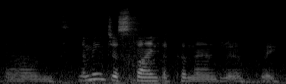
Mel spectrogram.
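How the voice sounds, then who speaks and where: A man giving casual, halting gameplay commentary as he recaps a game's story. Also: on the high side, steady tone, vocal fry, noisy background. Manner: halting, unhurried. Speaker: game streamer giving a lore recap.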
